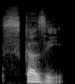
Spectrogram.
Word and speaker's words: SCSI: as a small computer systems interface which is pronounced scuzzy SCSI now scuzi is an example of a legacy parallel bus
